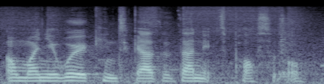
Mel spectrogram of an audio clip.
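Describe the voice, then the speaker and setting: A woman's voice: sits low, little pitch movement, fast talker, background noise. A woman who manages the pottery business, speaking earnestly in a documentary interview. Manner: earnest, occasional restarts.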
